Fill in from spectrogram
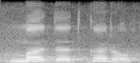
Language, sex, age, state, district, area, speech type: Punjabi, female, 18-30, Punjab, Pathankot, urban, read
